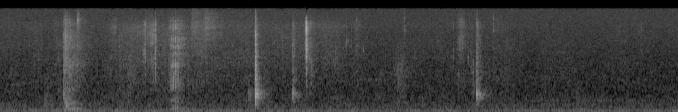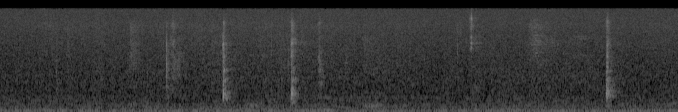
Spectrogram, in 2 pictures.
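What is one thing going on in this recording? A chess piece is set down on a wooden board with a soft knock.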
